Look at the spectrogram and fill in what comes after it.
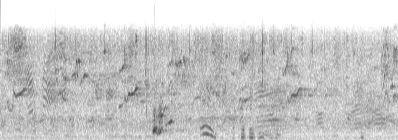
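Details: A dog in a dog park squeals after a head-on collision during play. A sharp burst is followed by a high, arched, falling squeal, then a few short yelps. Faint voices sound in the background.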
